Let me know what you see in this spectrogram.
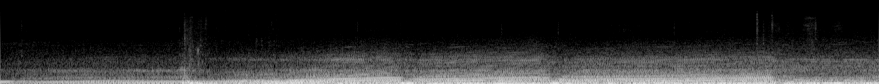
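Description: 2013 Audi S8's twin-turbo 4.0-litre V8 at full throttle from a standstill in a 0-60 mph run, heard inside the cabin. The engine note climbs steadily and drops back at each quick automatic upshift, about three times.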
